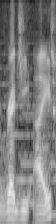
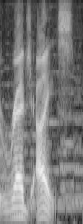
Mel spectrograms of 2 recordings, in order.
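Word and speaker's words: Regice: you pronounce Reggie ice I go obviously Reggie ice with sort of like two eyes and a lot of people call it reg ice to me that doesn't make sense cuz we have regirock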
